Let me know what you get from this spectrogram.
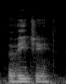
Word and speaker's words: Avicii: Did I say that right? – Yeah, Avicii. And I do consider him a composer.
